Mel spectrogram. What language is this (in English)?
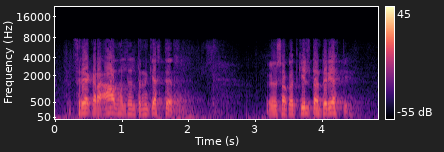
Icelandic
